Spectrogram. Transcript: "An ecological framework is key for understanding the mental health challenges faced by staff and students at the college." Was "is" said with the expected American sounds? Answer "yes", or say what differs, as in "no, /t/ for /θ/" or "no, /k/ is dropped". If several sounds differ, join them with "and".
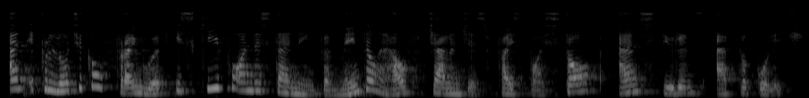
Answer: no, /s/ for /z/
